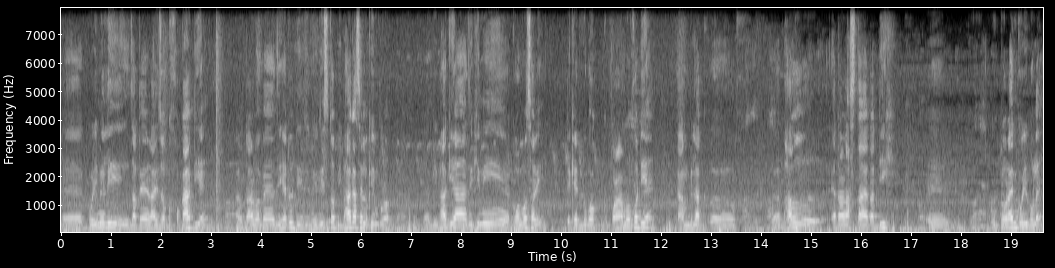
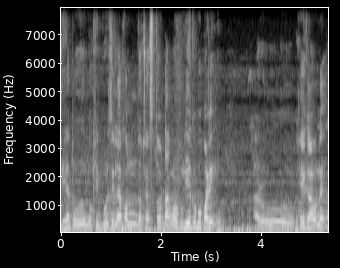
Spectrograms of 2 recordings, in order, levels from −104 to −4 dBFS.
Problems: none marked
